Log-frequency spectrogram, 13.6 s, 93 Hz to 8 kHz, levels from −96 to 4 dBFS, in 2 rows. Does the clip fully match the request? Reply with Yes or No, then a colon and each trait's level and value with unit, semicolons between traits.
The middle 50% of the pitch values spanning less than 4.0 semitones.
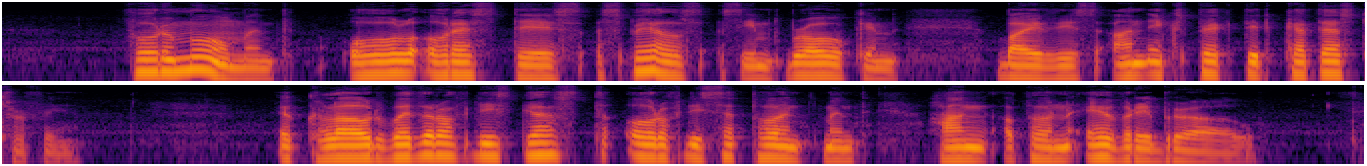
Yes: average, 3.6 semitones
